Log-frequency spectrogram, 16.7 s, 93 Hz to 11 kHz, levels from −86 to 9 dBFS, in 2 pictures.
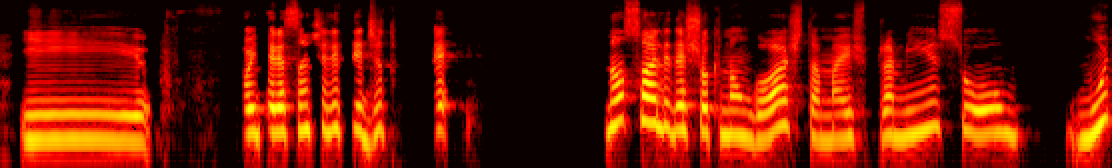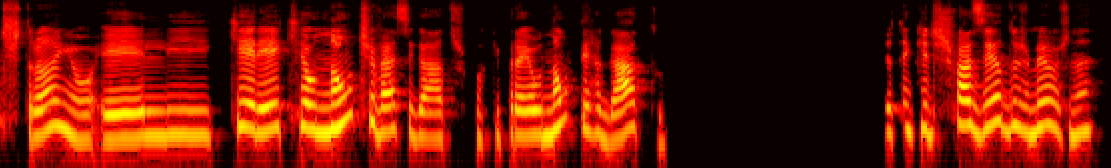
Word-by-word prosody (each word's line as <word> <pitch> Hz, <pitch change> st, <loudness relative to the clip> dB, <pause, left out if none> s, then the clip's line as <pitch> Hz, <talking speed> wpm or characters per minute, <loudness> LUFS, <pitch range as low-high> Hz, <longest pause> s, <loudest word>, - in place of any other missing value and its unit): E 215 Hz, 0 st, -1 dB, 0.7 s
foi 255 Hz, 0 st, +4 dB
interessante 265 Hz, +2 st, +2 dB
ele 275 Hz, +1 st, -1 dB
ter 280 Hz, 0 st, -3 dB
dito 255 Hz, +4 st, -6 dB, 0.3 s
é 275 Hz, -, 0 dB, 1.2 s
não 315 Hz, +6 st, +4 dB
só 355 Hz, 0 st, +8 dB
ele 300 Hz, -3 st, +3 dB
deixou 275 Hz, -1 st, +2 dB
que 255 Hz, -2 st, -6 dB
não 240 Hz, -1 st, +1 dB
gosta, 250 Hz, +3 st, +1 dB
mas 215 Hz, +2 st, -5 dB
pra 235 Hz, +1 st, -3 dB
mim 245 Hz, +4 st, -1 dB
isso 305 Hz, -2 st, -9 dB
soou 250 Hz, -2 st, 0 dB, 0.3 s
muito 250 Hz, -, +1 dB
estranho 245 Hz, -6 st, -2 dB
ele 235 Hz, +2 st, 0 dB
querer 290 Hz, -2 st, +2 dB
que 305 Hz, -, -6 dB
eu 290 Hz, -1 st, +5 dB
não 290 Hz, +9 st, +4 dB
tivesse 270 Hz, -9 st, -1 dB
gatos, 225 Hz, -2 st, -5 dB
porque 225 Hz, +1 st, -15 dB
para 245 Hz, -2 st, -2 dB
eu 240 Hz, +1 st, +2 dB
não 285 Hz, +9 st, +2 dB
ter 270 Hz, -7 st, -6 dB
gato 225 Hz, 0 st, 0 dB, 1.6 s
eu 255 Hz, -, -6 dB
tenho 275 Hz, 0 st, -7 dB
que 285 Hz, -, -4 dB
desfazer 315 Hz, +6 st, +2 dB
dos 290 Hz, -1 st, -3 dB
meus, 285 Hz, -1 st, -2 dB
né. 255 Hz, +3 st, -4 dB
255 Hz, 150 wpm, -23 LUFS, 230-285 Hz, 1.6 s, só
